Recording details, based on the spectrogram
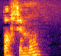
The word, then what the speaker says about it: parfaitement: We have a silent T in parfait. Will it still be silent when we add Parfaitement.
